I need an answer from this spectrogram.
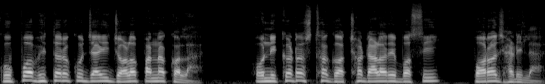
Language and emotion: Odia, neutral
